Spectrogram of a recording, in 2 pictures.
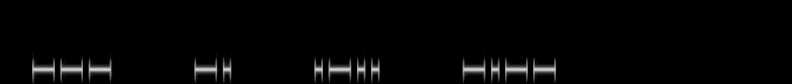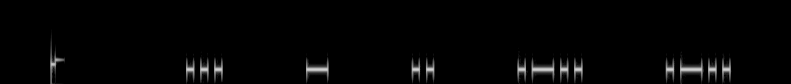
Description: Morse code, heard as a keyed tone, about 17 wpm, spaced as for 8 wpm, 700 Hz. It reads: ONLY STILL
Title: 4x Character Spacing - Top 300 Words - 17wpm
